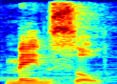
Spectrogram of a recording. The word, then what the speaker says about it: mainsail: are pronounced mainsail, headsail, etc.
